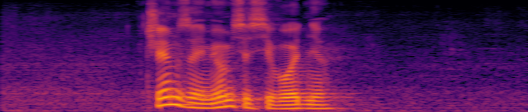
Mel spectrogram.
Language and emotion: Russian, neutral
